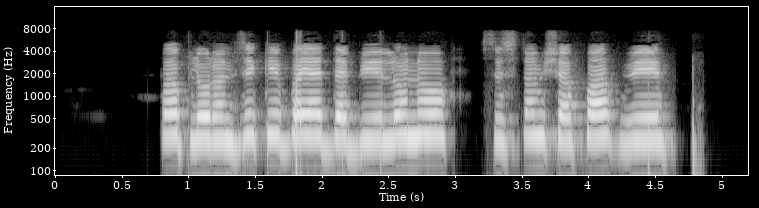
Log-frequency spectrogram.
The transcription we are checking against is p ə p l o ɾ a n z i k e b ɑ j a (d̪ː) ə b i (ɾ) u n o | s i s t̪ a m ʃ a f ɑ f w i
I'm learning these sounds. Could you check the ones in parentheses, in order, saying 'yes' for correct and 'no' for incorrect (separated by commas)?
yes, no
